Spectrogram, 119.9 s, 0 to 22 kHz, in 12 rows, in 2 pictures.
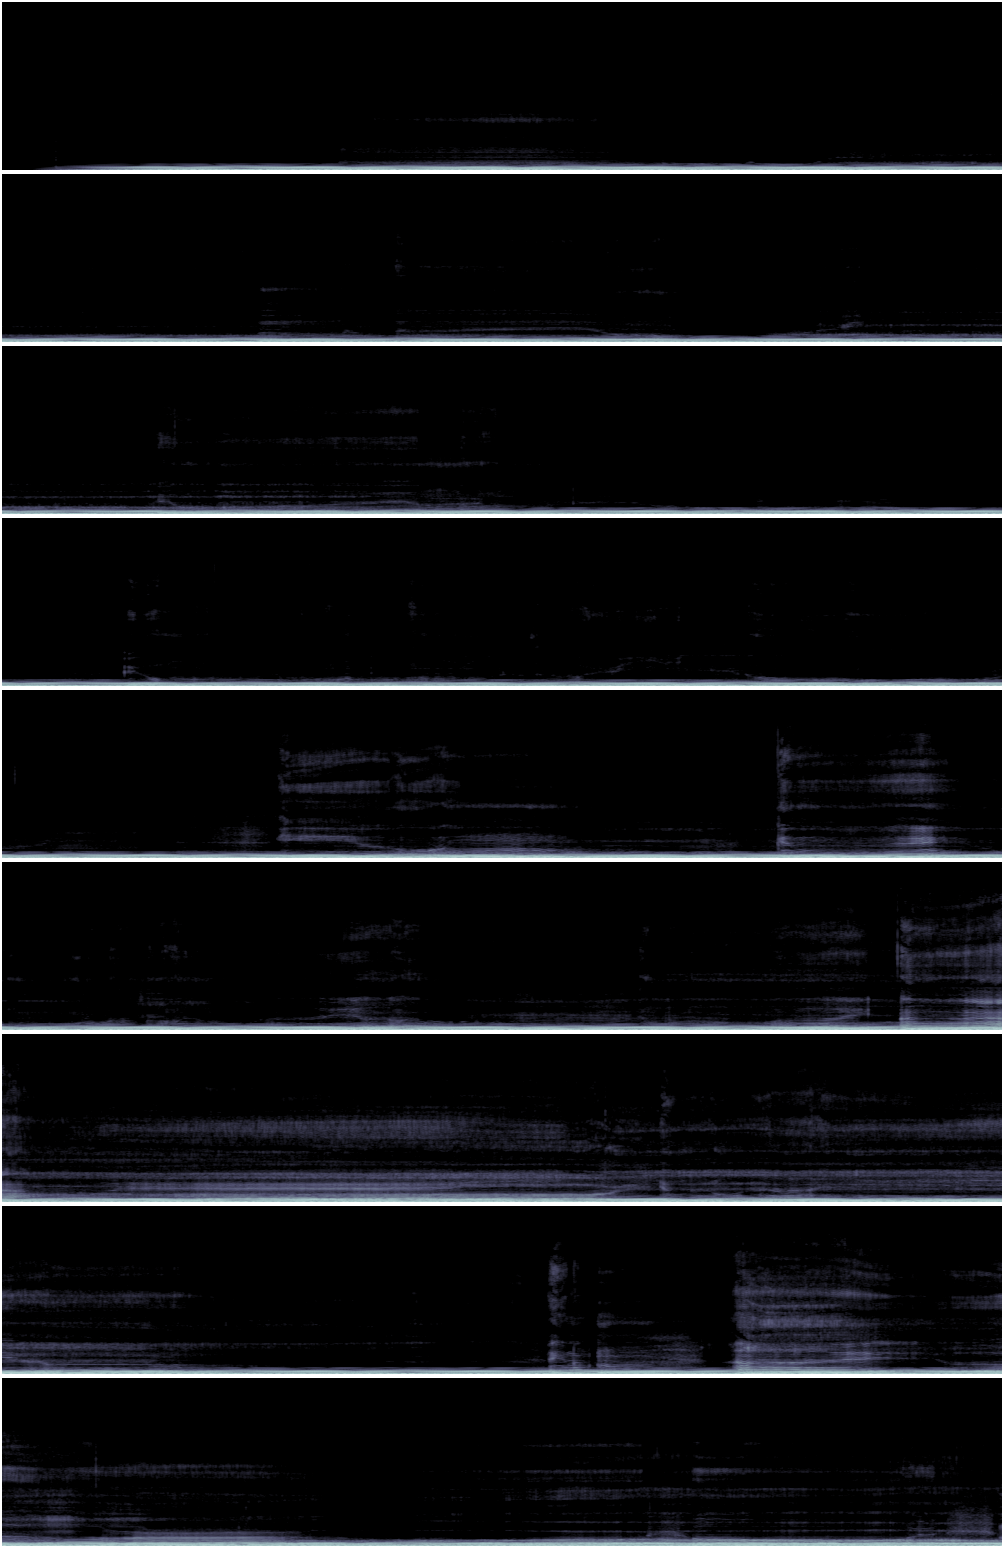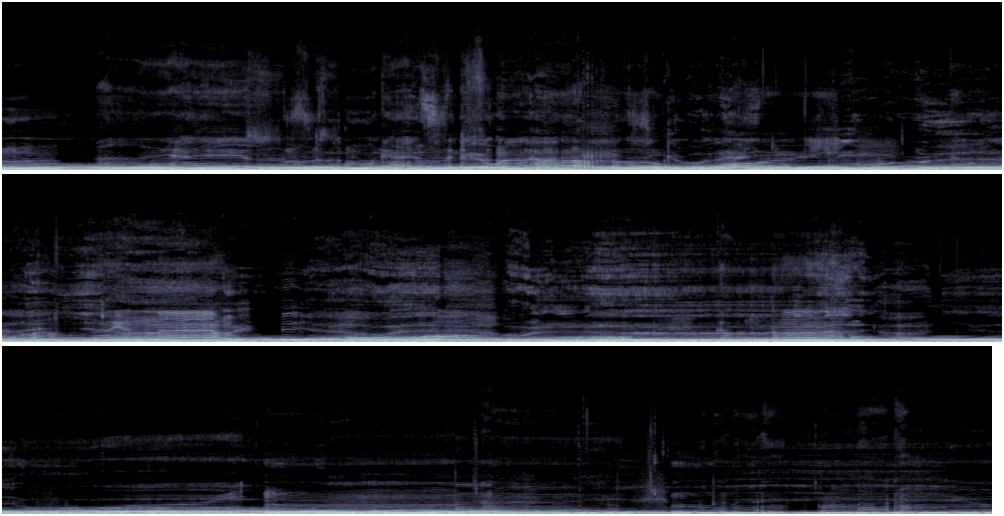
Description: two voices and tape
premiered september 2006, concert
